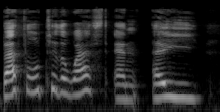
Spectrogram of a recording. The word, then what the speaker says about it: Ai: to the west and ae to the east okay i want to say it just like that it's spelled a i i.e there he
